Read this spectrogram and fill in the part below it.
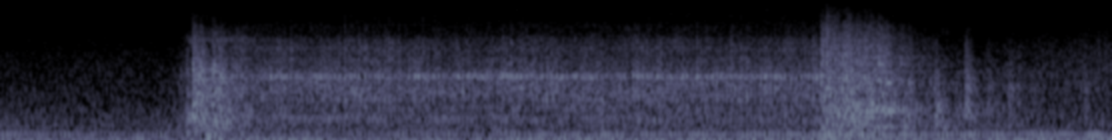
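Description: A wooden crate scrapes along the ground.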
